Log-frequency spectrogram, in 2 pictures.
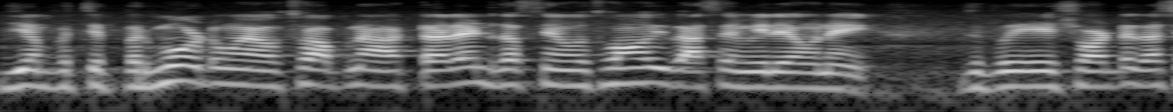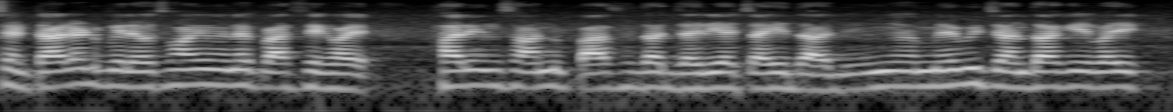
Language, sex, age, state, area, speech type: Dogri, male, 18-30, Jammu and Kashmir, rural, spontaneous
